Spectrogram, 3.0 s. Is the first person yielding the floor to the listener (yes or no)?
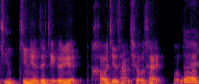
yes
